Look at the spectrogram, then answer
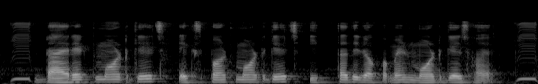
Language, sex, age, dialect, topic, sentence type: Bengali, male, 18-24, Standard Colloquial, banking, statement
